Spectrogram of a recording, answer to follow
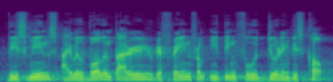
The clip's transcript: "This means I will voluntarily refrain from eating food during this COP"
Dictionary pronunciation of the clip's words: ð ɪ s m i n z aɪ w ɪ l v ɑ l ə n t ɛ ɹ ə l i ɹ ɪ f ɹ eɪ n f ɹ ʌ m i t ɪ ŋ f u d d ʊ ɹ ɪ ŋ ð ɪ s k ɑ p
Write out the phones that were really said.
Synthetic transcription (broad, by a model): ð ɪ s m i n s aɪ w ɪ l v ɑ l ə n t ɛ ɹ ə l i ɹ ɪ f ɹ eɪ n f ɹ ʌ m i t ɪ ŋ f u d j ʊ ɹ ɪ ŋ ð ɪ s k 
